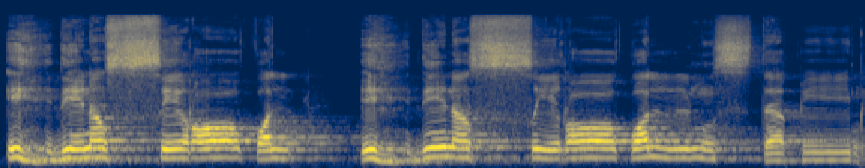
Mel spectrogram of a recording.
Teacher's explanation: ketebalannya itu semakin sedikit atau berkurang ketika berharokat kasroh, tapi tetap tebal karena dia huruf isti'ala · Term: huruf shad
